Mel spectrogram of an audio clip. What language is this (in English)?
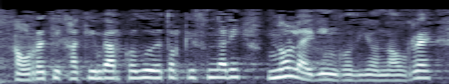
Basque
